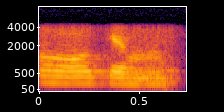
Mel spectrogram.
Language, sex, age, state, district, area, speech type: Tamil, female, 18-30, Tamil Nadu, Sivaganga, rural, conversation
